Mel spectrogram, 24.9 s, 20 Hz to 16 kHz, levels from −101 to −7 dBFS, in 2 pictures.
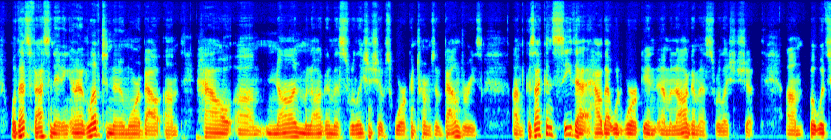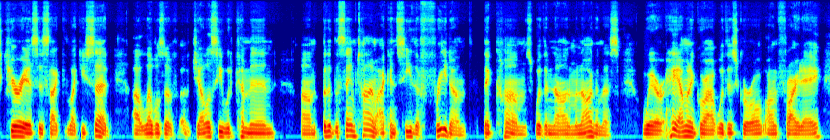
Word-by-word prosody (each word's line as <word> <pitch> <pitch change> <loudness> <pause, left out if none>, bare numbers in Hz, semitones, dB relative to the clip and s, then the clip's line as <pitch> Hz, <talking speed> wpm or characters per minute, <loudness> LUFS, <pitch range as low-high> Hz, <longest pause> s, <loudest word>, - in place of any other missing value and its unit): Well, - - +3
that's 155 +5 +4
fascinating, 110 -5 0
and 105 - +2
I'd 110 +1 +2
love 160 +4 +5
to 115 - -4
know 95 -1 +1
more 100 0 0
about, 90 0 -2
um, 90 -3 -7 0.2
how, 105 -2 0
um, 95 -2 -6
non-monogamous 100 -2 0
relationships 105 +2 -3
work 95 -2 -2
in - - -4
terms 95 -2 -6
of 85 -3 -6
boundaries, 100 -7 -2 0.4
um, 95 -3 -4
'cause 140 - -1
I 160 - +4
can 180 +1 0
see 175 - 0
that 105 - +2
how 105 0 +1
that 105 -1 +2
would 105 -2 +1
work 100 0 0
in 95 -3 0
a 95 -1 -2
monogamous 95 -1 -2
relationship, 85 -1 -8 0.5
um, 90 -1 -4
but 105 - +4
what's 105 0 +1
curious 115 -6 +6
is, 105 - -2
like - - -2
like - - -5
you - - -1
said, - - +1 0.3
uh, 100 - -1
levels 105 +2 +1
of 90 -5 -1
of - - -10
jealousy 115 +4 +1
would 110 0 +1
come 115 -3 +1
in, 105 0 +2 0.4
um 100 0 -3
but 130 - +4
at 135 - +1
the 120 - -2
same 140 0 +1
time, 140 -3 -1
I 105 +1 -1
can 105 0 -1
see 125 +4 0
the 95 -5 -3
freedom 95 - +1 0.2
that 105 0 0
comes 95 -6 -3
with 100 -1 +1
a - - +1
non-monogamous 95 0 -1 0.3
where, 100 -2 +4
"Hey, 155 +2 +2
Imma 125 0 +5
go 105 0 +1
out 95 +2 0
with 105 -1 +1
this 105 -1 -1
girl 100 +1 0
on 100 0 -1
Friday, 95 +1 -1
100 Hz, 185 wpm, -23 LUFS, 95-110 Hz, 0.5 s, curious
